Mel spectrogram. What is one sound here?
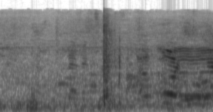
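A baseball bat cracks against a pitched ball.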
